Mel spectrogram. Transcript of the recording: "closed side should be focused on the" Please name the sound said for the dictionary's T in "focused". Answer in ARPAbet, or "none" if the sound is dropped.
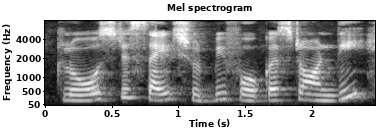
T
